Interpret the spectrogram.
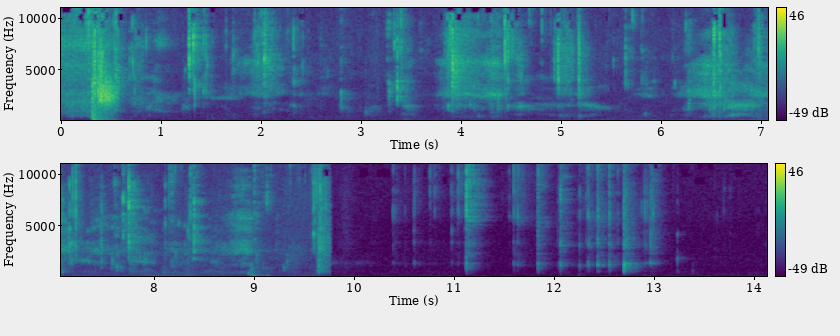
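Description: Close-miked eating sounds: biting, crunching and wet chewing with dense clicks and smacks, after a loud thump just after the start. Near ten seconds the sound drops off abruptly to a few faint chewing clicks.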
